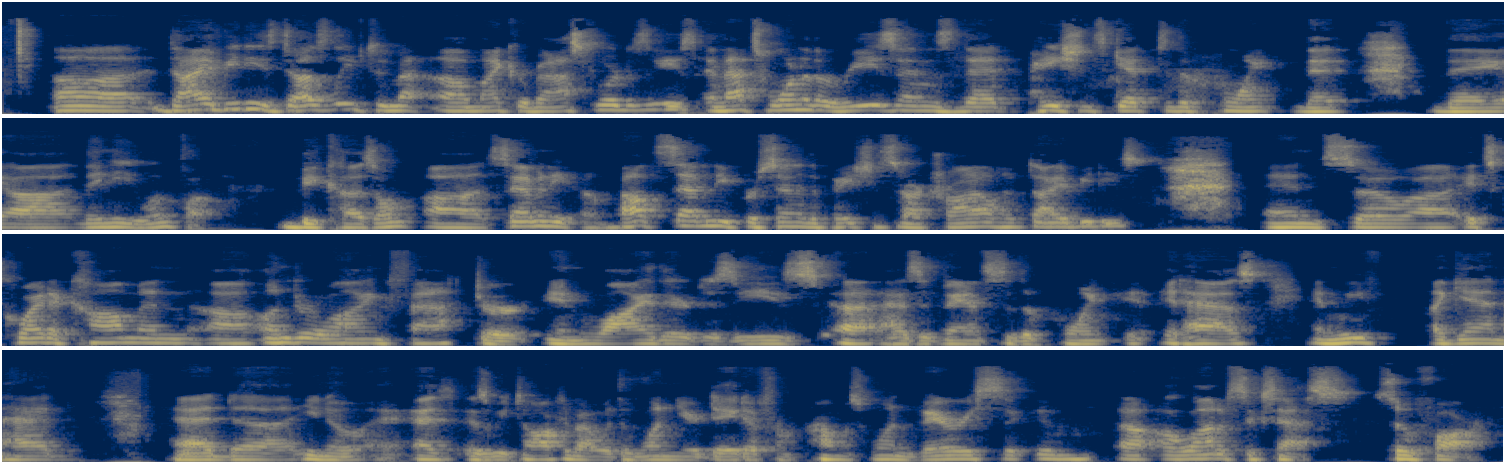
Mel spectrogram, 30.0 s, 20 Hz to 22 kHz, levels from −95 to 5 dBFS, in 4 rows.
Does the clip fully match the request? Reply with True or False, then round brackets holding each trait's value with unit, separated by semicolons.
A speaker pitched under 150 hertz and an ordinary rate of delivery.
True (135 Hz; 180 wpm)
